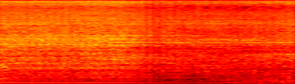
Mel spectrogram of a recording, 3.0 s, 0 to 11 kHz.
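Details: 2000 Toyota Celica after replacing exhaust manifold and flange gaskets for a small manifold leak (P0171 lean code), first start, anti-seize burning off: steady even idle hum, no puffing or ticking at manifold; normal idle.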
